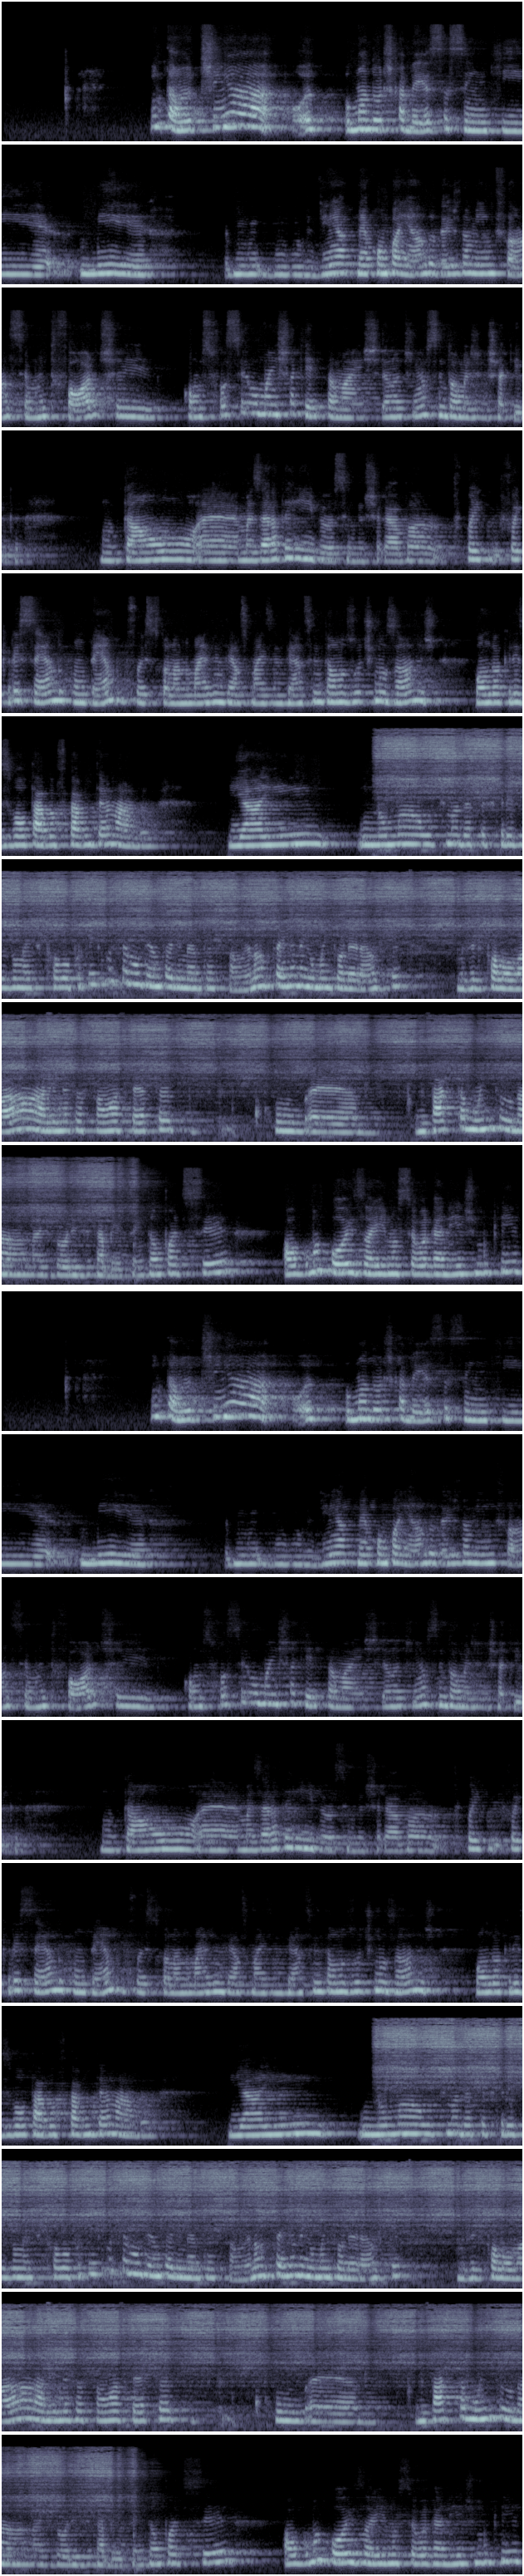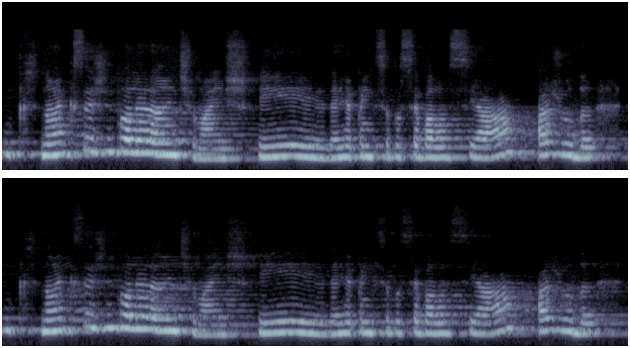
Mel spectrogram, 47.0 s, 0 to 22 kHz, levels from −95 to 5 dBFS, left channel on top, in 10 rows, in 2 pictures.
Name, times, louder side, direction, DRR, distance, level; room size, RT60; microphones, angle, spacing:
voice 1, 1.3-6.2 6.7-14.3 15.0-22.8 23.1-25.0 25.6-31.9 32.3-35.0 35.4-36.4 36.6-39.8 40.2-46.8, left 2 dB, 70° left, 7 dB, 1.4 m, -30 dB
sound 1, 26.9-38.8, right 2 dB, 15° right, 2.1 m, -33 dB
30.0 x 18.5 x 5.7 m, 0.93 s
head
